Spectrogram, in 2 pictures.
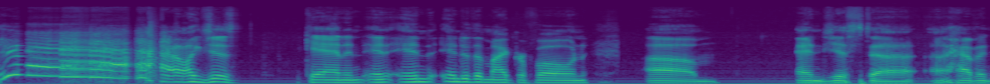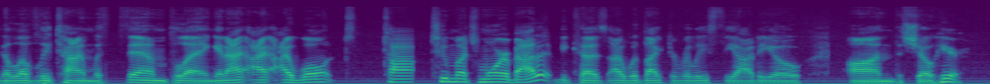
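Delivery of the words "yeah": put-on very high, excited yell in children's voices. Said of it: "both just yelling".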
